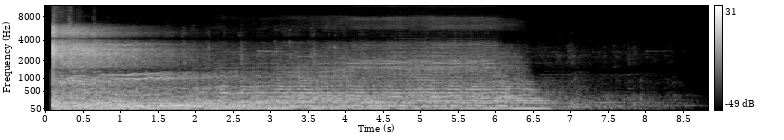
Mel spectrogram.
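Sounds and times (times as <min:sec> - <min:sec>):
drum: 0:00.1 - 0:05.1
drones: 0:00.1 - 0:07.7
eerie synth: 0:00.1 - 0:08.4.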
